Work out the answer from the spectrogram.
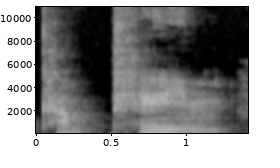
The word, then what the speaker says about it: campaign: this is not correct this word is stressed on the second syllable campaign and then there's a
